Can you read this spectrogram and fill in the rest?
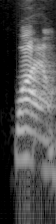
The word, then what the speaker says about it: Weil: Is it pronounced Weil Chair or Weil? Weil. Weil. Okay.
